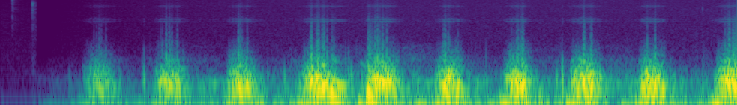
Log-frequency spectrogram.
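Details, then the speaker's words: Dog with pulmonic stenosis, stethoscope slightly cranial over the pulmonic area: rapid heartbeat with a harsh crescendo-decrescendo murmur each beat; systolic ejection murmur. "that was another systolic crescendo decrescendo or ejection type murmur this time from a dog with pulmonic stenosis the only real difference between this murmur and the last one is the location this murmur being a little farther cranial over the pulmonic area"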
